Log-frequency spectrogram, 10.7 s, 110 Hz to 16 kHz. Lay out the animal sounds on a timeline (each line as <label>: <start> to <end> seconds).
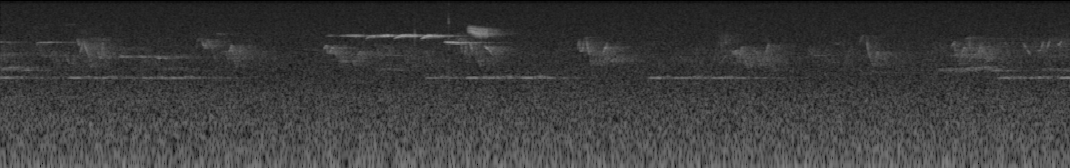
Blue Jay (Cyanocitta cristata): 0.0 to 2.0 seconds
Song Sparrow (Melospiza melodia): 0.0 to 2.2 seconds
Red-eyed Vireo (Vireo olivaceus): 0.0 to 6.4 seconds
Black-throated Green Warbler (Setophaga virens): 3.0 to 5.3 seconds
Blue Jay (Cyanocitta cristata): 4.1 to 5.8 seconds
Blue Jay (Cyanocitta cristata): 6.4 to 7.3 seconds
Red-eyed Vireo (Vireo olivaceus): 7.1 to 10.7 seconds
Blue Jay (Cyanocitta cristata): 9.3 to 10.7 seconds
Common Yellowthroat (Geothlypis trichas): 10.0 to 10.7 seconds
